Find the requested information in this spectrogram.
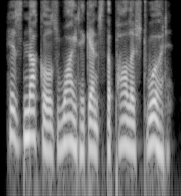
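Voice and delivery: ordinary delivery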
